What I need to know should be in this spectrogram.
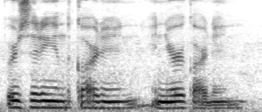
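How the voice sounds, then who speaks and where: Brief: actress as a quiet grandchild, soft and thoughtful, low, warm tone. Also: female voice, completely flat delivery, moderate pace, gravelly, a little hiss or hum, poor audio. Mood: reflective. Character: grown grandchild speaking softly at a grave. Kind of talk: scripted audio drama monologue.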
